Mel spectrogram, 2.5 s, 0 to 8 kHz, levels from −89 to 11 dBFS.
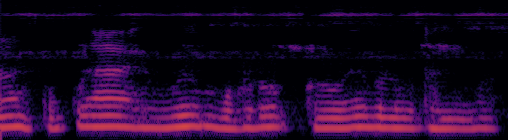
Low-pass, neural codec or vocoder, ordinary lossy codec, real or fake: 7.2 kHz; vocoder, 22.05 kHz, 80 mel bands, HiFi-GAN; none; fake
